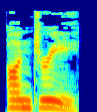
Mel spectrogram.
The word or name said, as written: Andriy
